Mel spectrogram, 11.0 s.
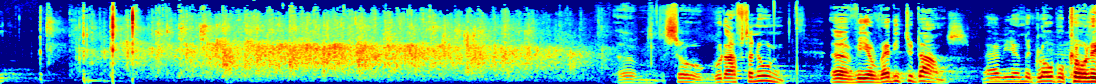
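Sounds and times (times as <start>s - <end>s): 
audience applause: 0.5s - 6.2s
speech: 6.2s - 10.9s.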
